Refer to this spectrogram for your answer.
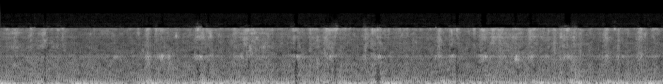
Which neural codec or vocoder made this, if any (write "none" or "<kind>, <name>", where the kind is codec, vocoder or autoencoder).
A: vocoder, Vocos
